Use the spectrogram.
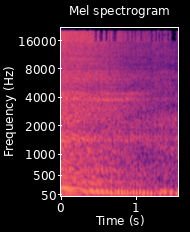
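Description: A Kawasaki Vulcan 650 S, a liquid-cooled parallel twin on its stock exhaust, idles close by with a smooth, quiet, slightly whiny hum, its low pulsing firing rhythm steady and dropping a little in pitch early on, with no voices.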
